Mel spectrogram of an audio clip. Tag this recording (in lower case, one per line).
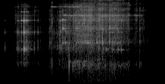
home sounds
glass
coin (dropping)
